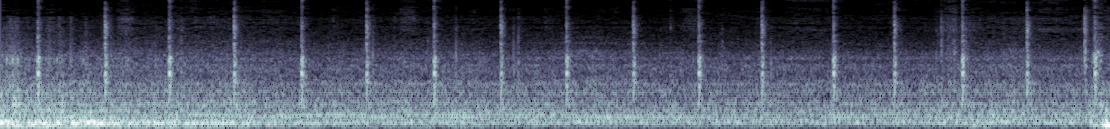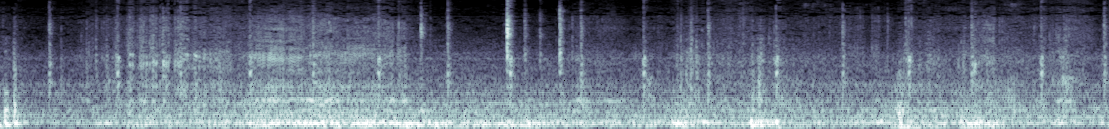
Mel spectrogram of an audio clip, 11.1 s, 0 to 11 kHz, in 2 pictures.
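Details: 2009 Aston Martin DB9 Volante: sharp, even clicks about three times a second over a low engine hum while the steering wheel turns; steering noise of unknown cause.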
